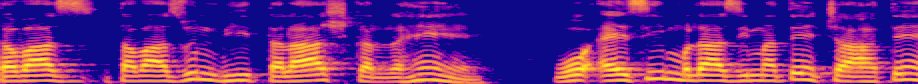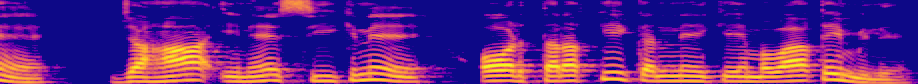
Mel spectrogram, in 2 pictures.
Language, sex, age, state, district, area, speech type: Urdu, male, 30-45, Bihar, Darbhanga, urban, spontaneous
